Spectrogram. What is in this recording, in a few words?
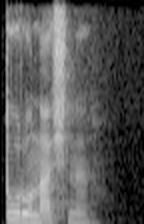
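"турунасьны", Komi, female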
